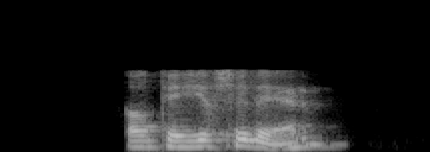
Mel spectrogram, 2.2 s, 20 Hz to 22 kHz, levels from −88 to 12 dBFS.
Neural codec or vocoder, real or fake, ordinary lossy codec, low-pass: codec, 16 kHz, 1 kbps, X-Codec, HuBERT features, trained on general audio; fake; AAC, 16 kbps; 7.2 kHz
